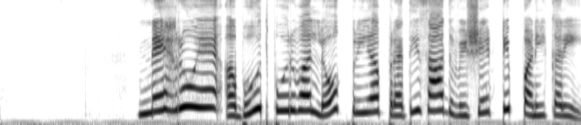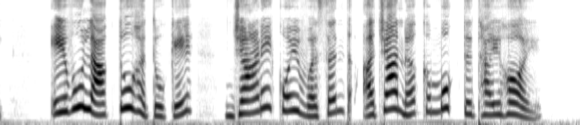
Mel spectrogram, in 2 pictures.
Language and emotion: Gujarati, neutral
